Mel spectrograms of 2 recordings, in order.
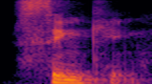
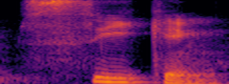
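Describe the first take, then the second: First: "sinking" with a short i in the first syllable. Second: "Seeking" with a long ee in the first syllable. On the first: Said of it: "the long E sound and the short I". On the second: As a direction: stretch the ee of "Seeking". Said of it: "can you say these word pairs". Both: Shown as a demonstration.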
